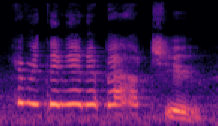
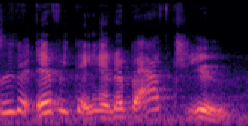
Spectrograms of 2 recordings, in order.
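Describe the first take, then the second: First: Squeaky, fast, laughing mock voice; high mocking squeal with a laugh; mock whiny friend. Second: Said in the usual way. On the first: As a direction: squeal it like a self-absorbed friend. Mocking a self-centred friend.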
